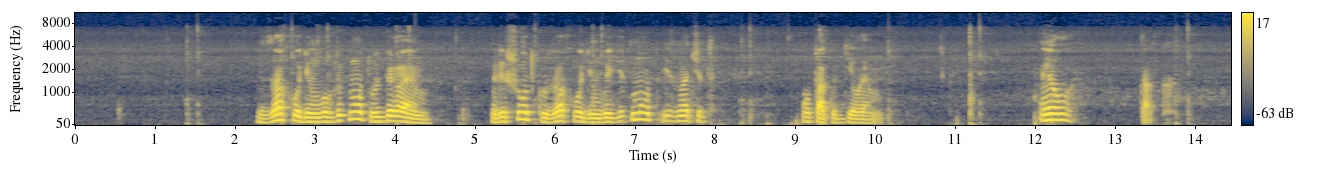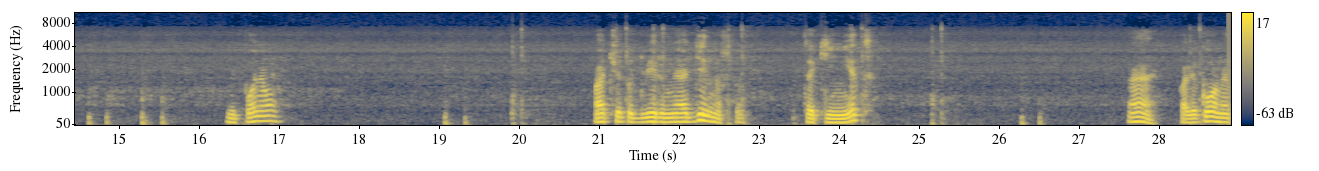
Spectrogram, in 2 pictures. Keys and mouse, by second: 1.6 click, 2.8 click, 4.2 click, 5.8-6.9 drag, 8.7 click, 9.6 middle click, 12.2 l, 14.0 click, 14.8 l, 15.5 l, 19.3 l, 20.1 click, 21.7 click, 22.9 click, 24.4-25.6 drag, 26.5 l, 28.6 click.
